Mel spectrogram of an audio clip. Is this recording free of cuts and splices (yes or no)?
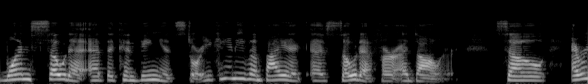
yes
